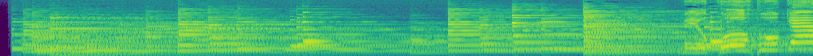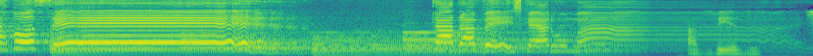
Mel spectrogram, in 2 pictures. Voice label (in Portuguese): ROMANTICA PICANTE; Telemensagens 2017; Românticas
